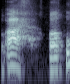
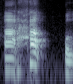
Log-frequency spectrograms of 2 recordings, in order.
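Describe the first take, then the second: First: احقق as ah-qa-qu, h without a vowel; teacher sounding out uncontracted احقق; original unmerged form. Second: احق as a-HAQ-qu, a vowel after the h; teacher sounding out contracted احق, a-haq-qu; merged doubled qaf. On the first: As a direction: keep both qafs of احقق in separate syllables. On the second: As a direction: shift the a back and double the q in احق. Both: Shown as a demonstration. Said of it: "اس کا زبر پیچھے والے کو دے دیتے ہیں".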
